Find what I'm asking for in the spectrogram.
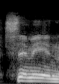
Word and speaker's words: Semyon: they've shifted away from Semeny Varlamov, their guy who they pay. What's it? Did I butcher the name? – Semyon Varlamov.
